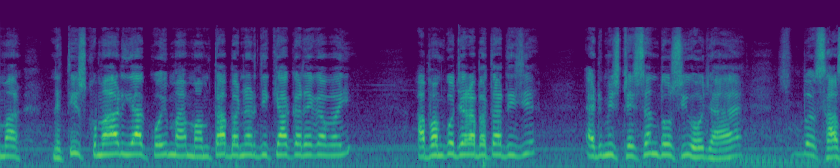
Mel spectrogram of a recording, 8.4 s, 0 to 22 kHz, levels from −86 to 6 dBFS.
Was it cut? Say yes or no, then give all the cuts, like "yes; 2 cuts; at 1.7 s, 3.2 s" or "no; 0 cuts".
no; 0 cuts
